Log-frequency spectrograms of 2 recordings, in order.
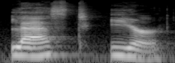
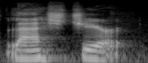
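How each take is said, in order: First: The t and y are said separately. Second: The t and y blend into a ch sound. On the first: "있는 그대로" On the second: "year라고 ch처럼 살짝"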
